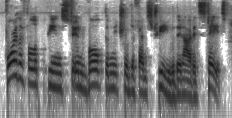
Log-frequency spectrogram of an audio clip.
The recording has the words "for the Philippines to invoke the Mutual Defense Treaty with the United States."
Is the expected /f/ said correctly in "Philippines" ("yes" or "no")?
yes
